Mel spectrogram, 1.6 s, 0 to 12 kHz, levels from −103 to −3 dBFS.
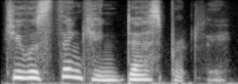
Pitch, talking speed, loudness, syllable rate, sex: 205 Hz, 150 wpm, -16 LUFS, 6.0 syllables/s, female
